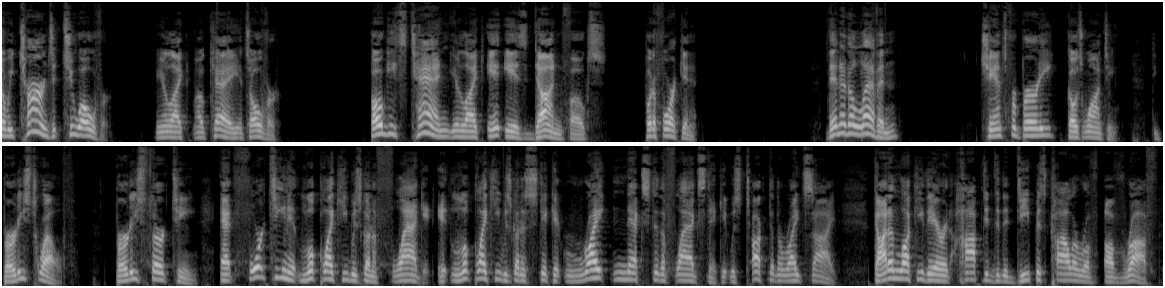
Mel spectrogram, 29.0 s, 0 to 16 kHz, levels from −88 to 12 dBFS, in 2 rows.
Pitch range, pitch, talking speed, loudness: 140-185 Hz, 160 Hz, 165 wpm, -23 LUFS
